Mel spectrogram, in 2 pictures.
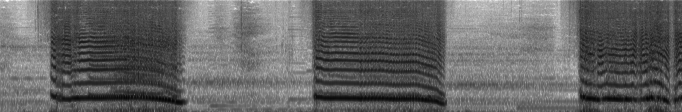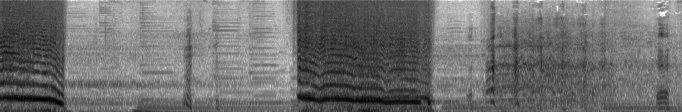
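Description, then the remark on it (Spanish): A voice imitates an angry elephant trumpeting: four loud, brassy blasts, each about a second long and sliding down in pitch at the end, separated by short pauses, with soft noise afterward. “Y, y, el elefante muy enojado nomás le hacía...”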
